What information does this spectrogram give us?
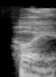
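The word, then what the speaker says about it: Hui: And I'm reading Angela Huey's book, Hoy, I think it's pronounced, who is a fascinating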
